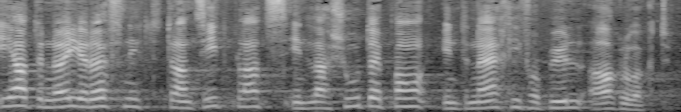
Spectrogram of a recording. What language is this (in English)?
Swiss German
